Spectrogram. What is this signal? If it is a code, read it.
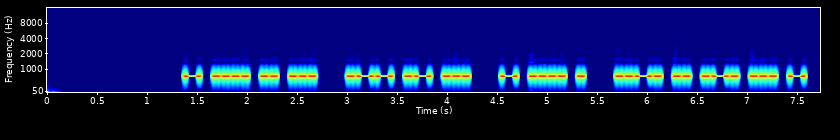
Morse code, heard as a keyed tone, about 25 wpm, 700 Hz. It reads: THIS WAS THE FIRST
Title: Sentences from Top 1600 Words 25wpm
